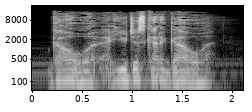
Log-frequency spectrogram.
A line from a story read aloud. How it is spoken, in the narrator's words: Pia erupted urgently, her voice echoing throughout the house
